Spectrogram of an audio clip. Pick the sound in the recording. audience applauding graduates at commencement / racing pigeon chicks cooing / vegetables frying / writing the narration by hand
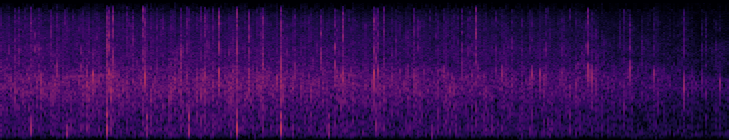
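audience applauding graduates at commencement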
